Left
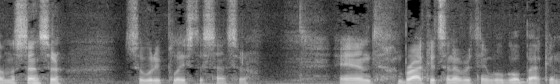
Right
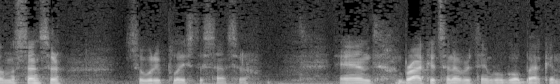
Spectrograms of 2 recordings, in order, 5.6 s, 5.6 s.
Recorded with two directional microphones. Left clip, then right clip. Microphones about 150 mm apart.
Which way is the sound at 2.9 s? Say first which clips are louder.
Left 3 dB; 40° left (ahead or behind).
